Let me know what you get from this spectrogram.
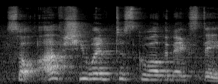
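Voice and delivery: ordinary delivery, nothing marked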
